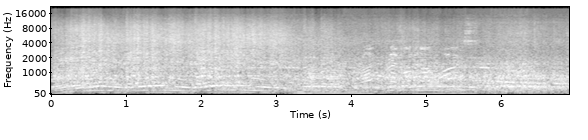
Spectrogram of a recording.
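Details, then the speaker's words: Mazda FD RX7 13B-REW rotary on methanol, boosted run on the trans brake with added boost, air-fuel ratio and EGT fine: loud buzzing pull, pitch rising and falling under load, even, no misfire or popping. Normal running under boost. "Running up on the trans brake, did an initial test at 8 pounder boost, that worked. Another one at 12, that worked. Another one at 14, and that worked as well."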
